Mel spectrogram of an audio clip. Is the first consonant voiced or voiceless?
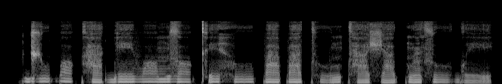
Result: voiced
